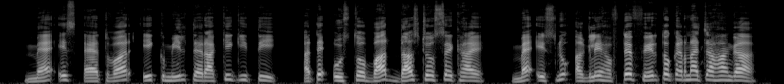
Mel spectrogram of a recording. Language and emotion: Punjabi, happy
